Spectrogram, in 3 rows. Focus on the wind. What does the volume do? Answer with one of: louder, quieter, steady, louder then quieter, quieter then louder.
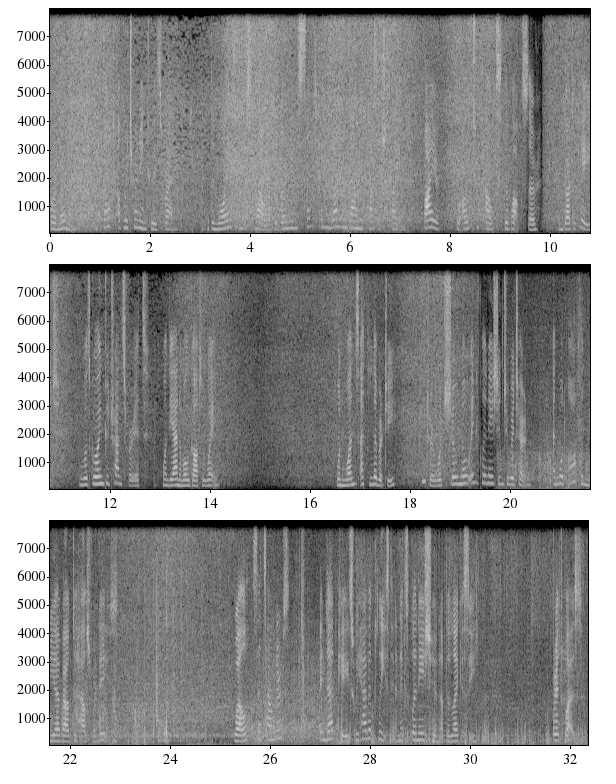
quieter then louder.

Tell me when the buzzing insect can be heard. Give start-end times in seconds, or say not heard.
19.8-32.3.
